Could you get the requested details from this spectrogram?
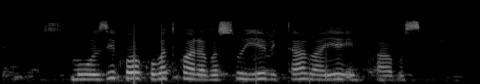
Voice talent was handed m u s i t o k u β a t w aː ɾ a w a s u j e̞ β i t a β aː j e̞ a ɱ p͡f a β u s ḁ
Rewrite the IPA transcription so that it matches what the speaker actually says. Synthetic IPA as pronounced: m u z i k o k u β a t w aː ɾ a β a s u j e̞ β i t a β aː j e̞ i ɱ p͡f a β u s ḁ

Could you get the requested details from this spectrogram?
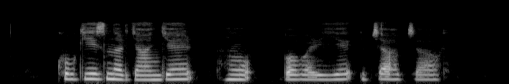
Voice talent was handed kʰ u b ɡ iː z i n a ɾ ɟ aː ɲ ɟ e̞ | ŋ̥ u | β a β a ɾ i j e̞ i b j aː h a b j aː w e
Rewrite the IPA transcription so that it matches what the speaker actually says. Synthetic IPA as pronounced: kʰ u b ɡ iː z i n a ɾ ɟ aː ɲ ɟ e̞ | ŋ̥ u | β a β a ɾ i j e̞ i b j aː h a b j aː w e

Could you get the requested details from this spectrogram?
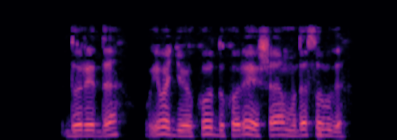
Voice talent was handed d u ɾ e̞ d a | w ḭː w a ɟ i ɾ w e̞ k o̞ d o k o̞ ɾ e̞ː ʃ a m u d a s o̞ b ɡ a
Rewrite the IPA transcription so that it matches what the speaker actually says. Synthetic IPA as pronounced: d o ɾ e̞ d a | w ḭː β a ɟ i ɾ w e̞ k o̞ d u k o̞ ɾ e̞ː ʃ a m u d a s o̞ b ɡ a

